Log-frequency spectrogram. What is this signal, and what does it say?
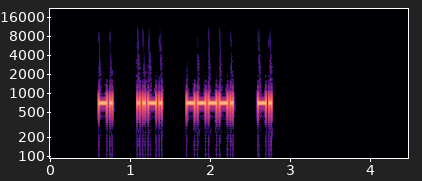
Morse code, heard as a keyed tone, about 36 wpm, spaced as for 20 wpm, 700 Hz. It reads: NF9N
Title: USA Call Signs - 4 Characters - 3x Character Spacing - 35wpm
